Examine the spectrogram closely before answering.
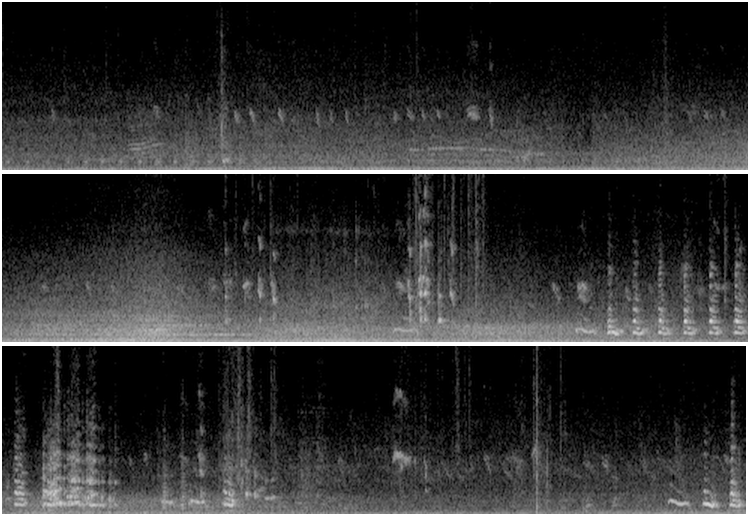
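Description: Domestic turkey tom gobbling: a fast rattling run of notes about two-thirds of the way through, and another gobble starting near the end, with softer short calls in between.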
